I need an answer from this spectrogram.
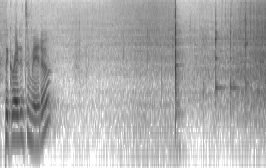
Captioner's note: sizzling sounds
